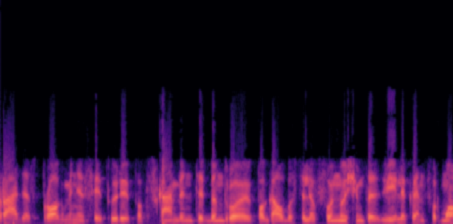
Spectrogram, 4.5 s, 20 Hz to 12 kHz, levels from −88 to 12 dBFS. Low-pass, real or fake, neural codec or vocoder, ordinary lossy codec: 7.2 kHz; real; none; MP3, 48 kbps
